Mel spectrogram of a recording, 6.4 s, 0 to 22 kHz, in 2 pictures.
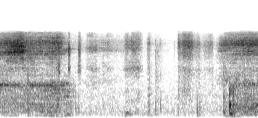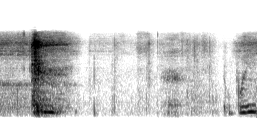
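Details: Uncle snoring loudly at 4:30 a.m. on New Year's Eve, asleep and not woken by poking or talking.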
